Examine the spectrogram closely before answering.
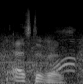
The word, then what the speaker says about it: Estevez: Although he pronounces it, yeah, Estevez.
